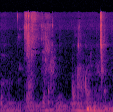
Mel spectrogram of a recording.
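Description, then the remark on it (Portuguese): Someone takes a few sips of water, with wet mouth sounds and soft gulps as they swallow. Nobody speaks. “só aqui um bocadinho de beber água.”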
